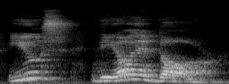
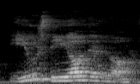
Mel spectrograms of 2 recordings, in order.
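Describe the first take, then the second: First: "the" said as "di" before "other"; careful slow "Use the other door"; other door read slowly. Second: Said in the usual way. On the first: Shown as a demonstration. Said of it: "aquí no decimos the". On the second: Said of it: "decimos the".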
